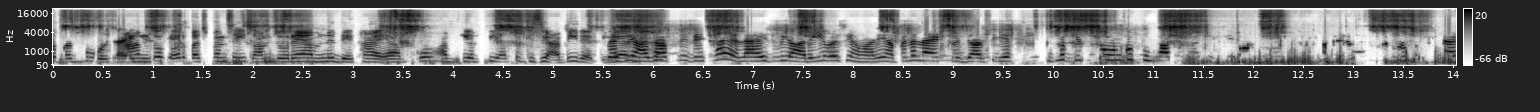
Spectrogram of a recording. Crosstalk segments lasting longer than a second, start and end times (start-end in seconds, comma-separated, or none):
none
